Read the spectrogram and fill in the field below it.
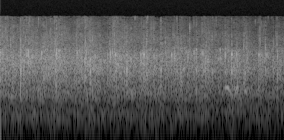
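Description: A crowd of people, asked to clap one time, clapping together in a dense, steady burst of applause that holds at an even, fairly loud level for about three seconds, with no voices over it.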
